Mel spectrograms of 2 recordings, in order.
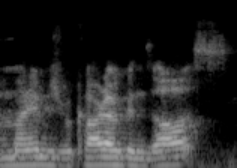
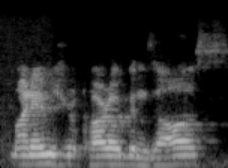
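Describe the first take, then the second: First: It is said quietly. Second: It is said more loudly.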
